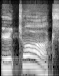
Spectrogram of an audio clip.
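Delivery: dragged-out slowed speech. Recalling the other speaker's video line: imitating a slow motion voice. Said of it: "Every time you do the whole slow motion voice".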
